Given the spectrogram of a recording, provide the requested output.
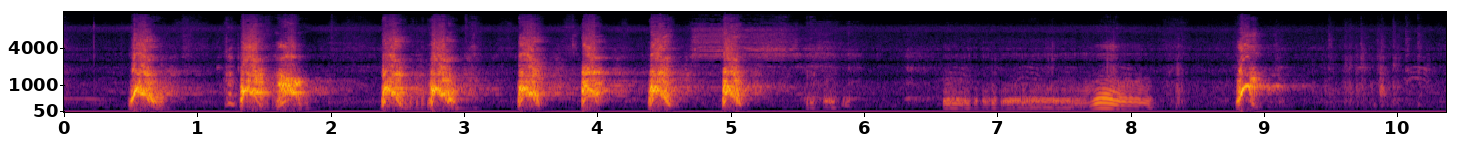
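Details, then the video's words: Lhasa Apso attempting to bark a beetle to death; a rapid run of about eight sharp barks roughly half a second apart, then a pause with a whiny warbling sound and one final bark. "Sage - the lhasa apso - decides he has beef with a beetle... so attempts to bark it to death"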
